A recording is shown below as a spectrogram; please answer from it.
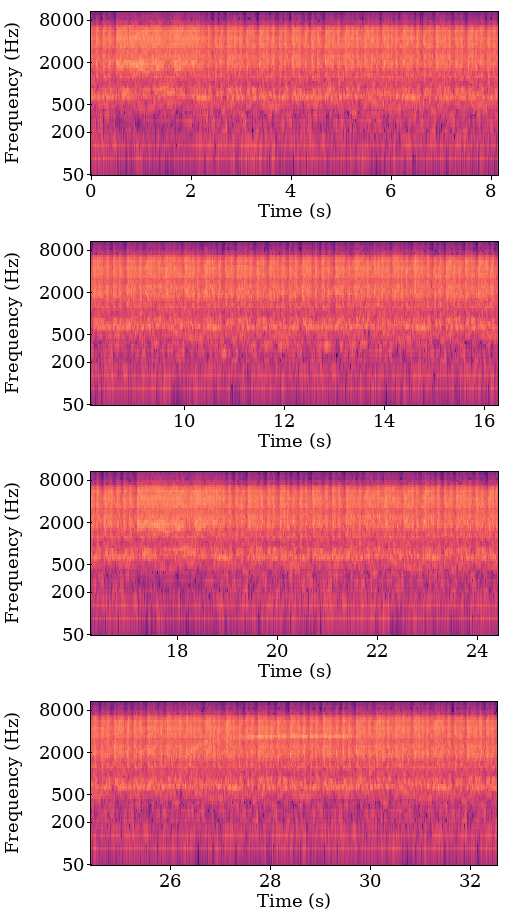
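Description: Electric rhythm guitar tracks play a looped riff in a mix session while an equalizer cuts their muddy low mids. Near the end a narrow, ringing high tone glides upward and holds: a narrow EQ boost being swept to hunt down a whistling frequency.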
